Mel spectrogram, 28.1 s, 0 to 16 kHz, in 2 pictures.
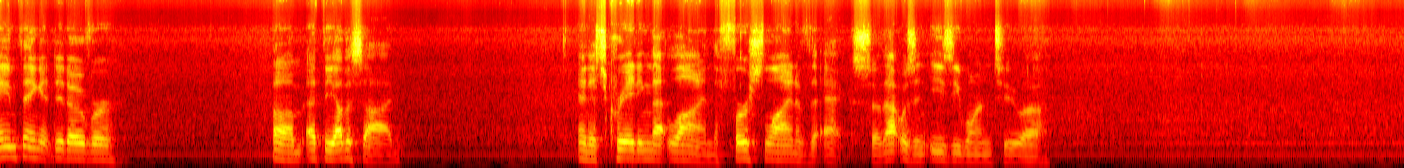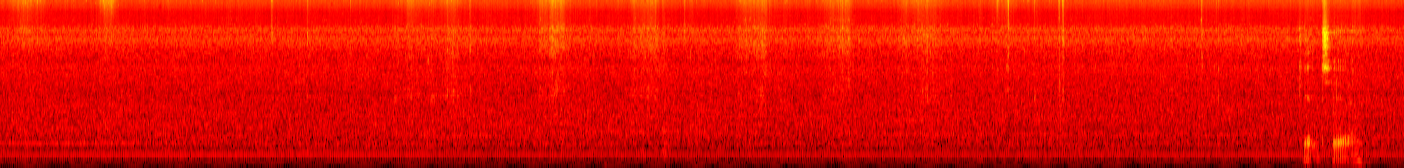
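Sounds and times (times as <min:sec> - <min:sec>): low electrical hum: 0:00.0 - 0:28.0
cane strand rustling: 0:16.8 - 0:24.8.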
